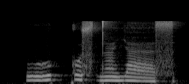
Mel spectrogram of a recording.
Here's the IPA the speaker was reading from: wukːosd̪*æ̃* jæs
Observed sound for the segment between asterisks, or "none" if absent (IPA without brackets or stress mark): æ̃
